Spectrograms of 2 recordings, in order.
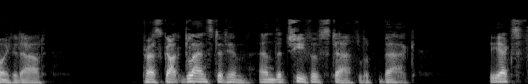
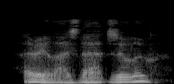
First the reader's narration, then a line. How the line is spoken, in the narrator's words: Prescott said softly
